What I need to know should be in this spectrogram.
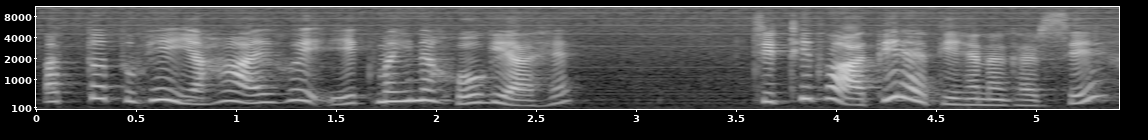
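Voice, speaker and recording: A woman's voice: sits high, big pitch swings, normal speed. An actress playing a kindly woman of authority in a radio play, assured and instructing. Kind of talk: Hindi radio play acting. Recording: old radio play recording, faint music.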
